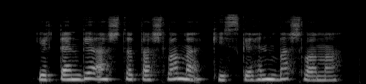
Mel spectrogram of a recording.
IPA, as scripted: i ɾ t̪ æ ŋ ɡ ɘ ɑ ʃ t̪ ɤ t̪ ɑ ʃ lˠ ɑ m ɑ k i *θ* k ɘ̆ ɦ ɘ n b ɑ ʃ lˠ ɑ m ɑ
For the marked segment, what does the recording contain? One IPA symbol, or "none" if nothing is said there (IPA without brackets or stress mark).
s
